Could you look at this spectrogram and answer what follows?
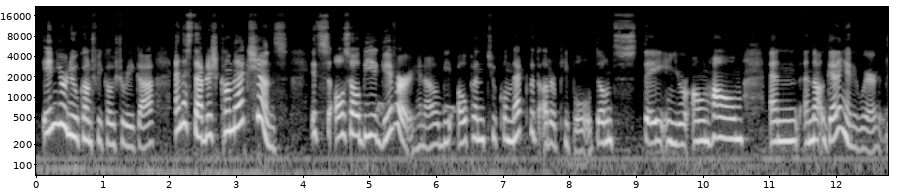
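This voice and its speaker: A woman's voice: a little high, a bit bright. Dutch-accented woman giving earnest advice. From Netherlands. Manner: earnest, encouraging, loose non-native phrasing. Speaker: expat vlogger. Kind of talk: casual advice vlog.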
